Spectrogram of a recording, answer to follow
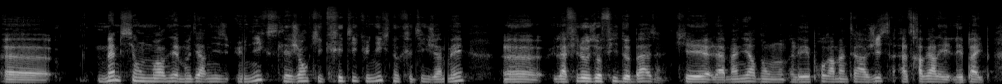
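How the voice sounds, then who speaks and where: A man speaks at a medium pitch with ordinary pitch variation. The sound is dry and close with no echo, on a very clean recording with a silent background. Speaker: conference speaker on low-tech computing. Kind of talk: conference talk. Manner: halting, many repetitions.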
